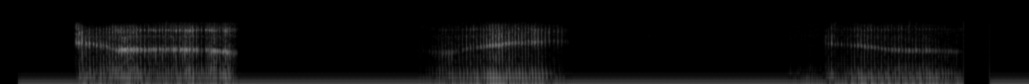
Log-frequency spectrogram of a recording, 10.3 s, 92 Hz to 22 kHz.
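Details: Snoring while napping: three long, low, rumbling snores on breathing in, about 16 breaths a minute, steady during sleep.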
